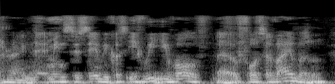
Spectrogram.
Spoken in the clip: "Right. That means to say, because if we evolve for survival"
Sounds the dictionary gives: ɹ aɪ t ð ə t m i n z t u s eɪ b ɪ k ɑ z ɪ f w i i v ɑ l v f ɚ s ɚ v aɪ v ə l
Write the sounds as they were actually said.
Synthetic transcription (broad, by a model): ɹ aɪ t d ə t m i n s t u s eɪ b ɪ k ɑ s ɪ f w i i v ɑ l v f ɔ s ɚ v aɪ v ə l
